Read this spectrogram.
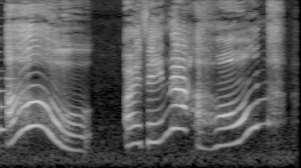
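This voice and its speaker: An actress voicing a tiny, childlike, chirpy and curious companion creature in a video game. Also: female voice, extremely high pitch, wildly swooping pitch, slow pace, bright, forceful tone, a little hiss or hum, full character voice. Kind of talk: English video game voice acting.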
